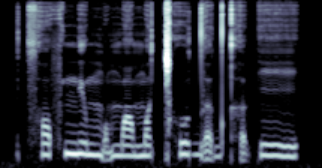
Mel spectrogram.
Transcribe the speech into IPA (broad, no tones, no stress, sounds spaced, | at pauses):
t͡sʰ ɔ f nʲ u m ɔ̰ m ɑ m ʌ ǀʰ u d ə̰ d kʰ ə̰ k i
